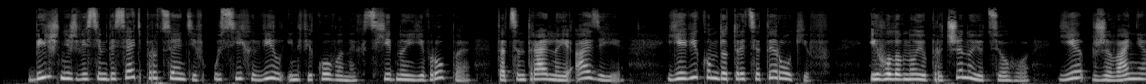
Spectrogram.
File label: spot ukrainian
